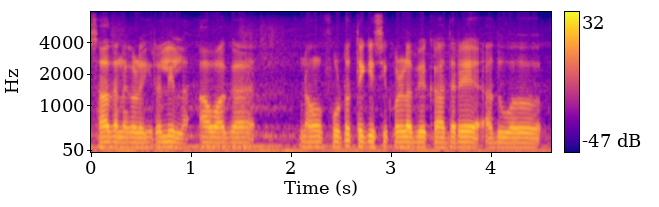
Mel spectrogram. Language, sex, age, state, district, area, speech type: Kannada, male, 18-30, Karnataka, Bagalkot, rural, spontaneous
